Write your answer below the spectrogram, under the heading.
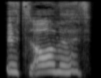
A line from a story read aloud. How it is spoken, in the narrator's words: Sari cried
